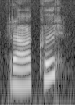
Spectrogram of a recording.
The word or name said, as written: rakur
